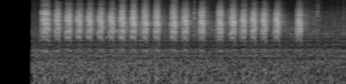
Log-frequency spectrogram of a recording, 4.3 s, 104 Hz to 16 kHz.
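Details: Green jays giving a 'snake alarm' at a bullsnake at Laguna Atascosa National Wildlife Refuge, Los Fresnos, Texas, on 12 April 2017: a rapid series of harsh, scratchy chek notes, about five a second for over three seconds.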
